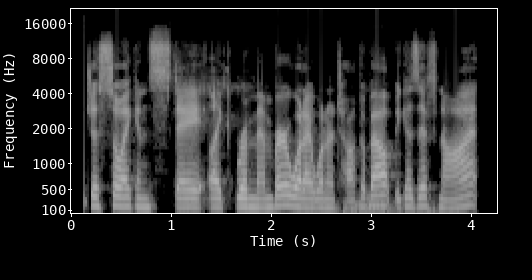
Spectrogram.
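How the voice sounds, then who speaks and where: A woman's ordinary speaking voice, fairly low in pitch. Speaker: podcast co-host. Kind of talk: casual chat.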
